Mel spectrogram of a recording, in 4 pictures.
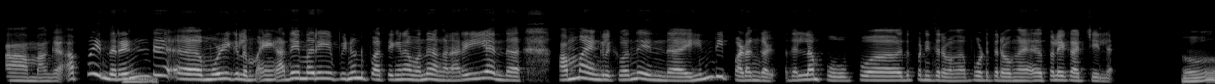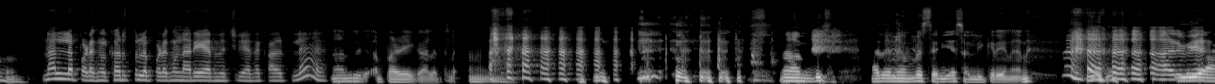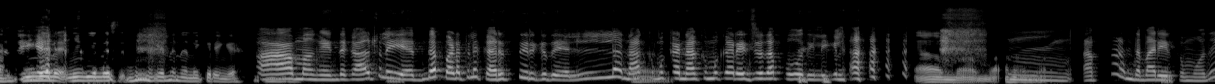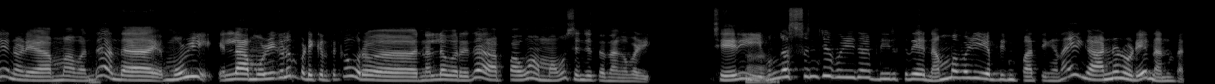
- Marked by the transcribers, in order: other background noise; drawn out: "ஓ!"; laugh; laugh; laughing while speaking: "அருமையா சொன்னீங்க. ஆமாங்க. இந்த காலத்துல … போது இல்லைங்களா? ம்"; singing: "நாக்குமுக்க நாக்குமுக்கா"; in English: "ரேஞ்ச்ல"; chuckle; other noise
- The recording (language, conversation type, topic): Tamil, podcast, வீட்டில் உங்களுக்கு மொழியும் மரபுகளும் எப்படிக் கற்பிக்கப்பட்டன?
